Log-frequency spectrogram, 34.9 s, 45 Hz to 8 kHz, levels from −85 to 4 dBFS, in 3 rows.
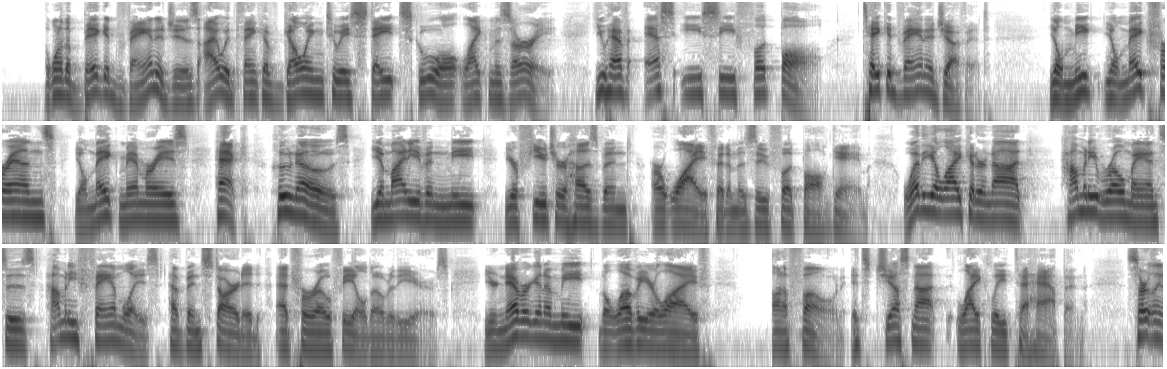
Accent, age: American, 30-49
